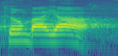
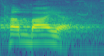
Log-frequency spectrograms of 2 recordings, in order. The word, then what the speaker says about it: kumbaya: Attention campers, it's pronounced kumbaya, not kumbaya.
